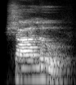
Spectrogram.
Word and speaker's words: Shalu: तो SH यहां पर आया हुआ है और हमने क्या कहा था, जब SH के पहले आता है तो तालव्य शा के जैसे उसका उच्चारण होता है। तो इसको हम कैसे पढ़ेंगे? शालू।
